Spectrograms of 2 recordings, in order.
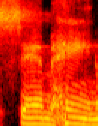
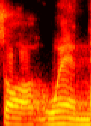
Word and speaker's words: Samhain: of we'd pronounce it Samhain but it's actually pronounced saw when in Gaelic and it means end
